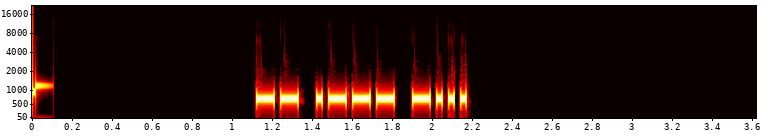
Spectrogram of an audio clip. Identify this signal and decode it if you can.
Morse code, heard as a keyed tone, about 38 wpm, 700 Hz. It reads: MJB
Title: USA Call Sign Postfixes - 3 Letters 40wpm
